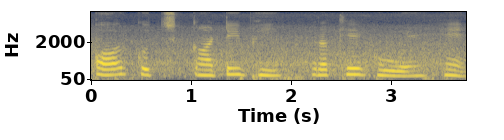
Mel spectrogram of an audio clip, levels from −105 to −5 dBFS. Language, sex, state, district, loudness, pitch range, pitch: Hindi, female, Madhya Pradesh, Dhar, -15 LUFS, 225-260 Hz, 240 Hz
